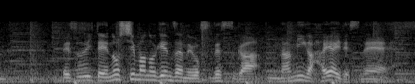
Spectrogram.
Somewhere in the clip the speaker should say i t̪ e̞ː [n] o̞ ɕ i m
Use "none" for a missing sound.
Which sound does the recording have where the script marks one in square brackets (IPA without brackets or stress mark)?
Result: n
